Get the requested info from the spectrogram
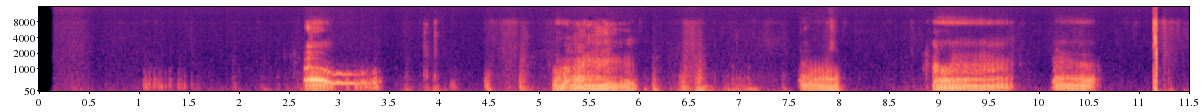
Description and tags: my friend's pupper making noises. Can probably be edited to make a monster growl or something.
small, growl, dog, puppy, creature, canine, dogs, barking, playful, cute, animal, monster, bark, growling, pet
